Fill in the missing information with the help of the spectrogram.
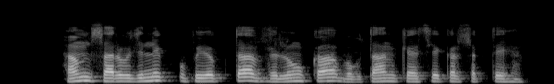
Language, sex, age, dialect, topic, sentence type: Hindi, male, 18-24, Awadhi Bundeli, banking, question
